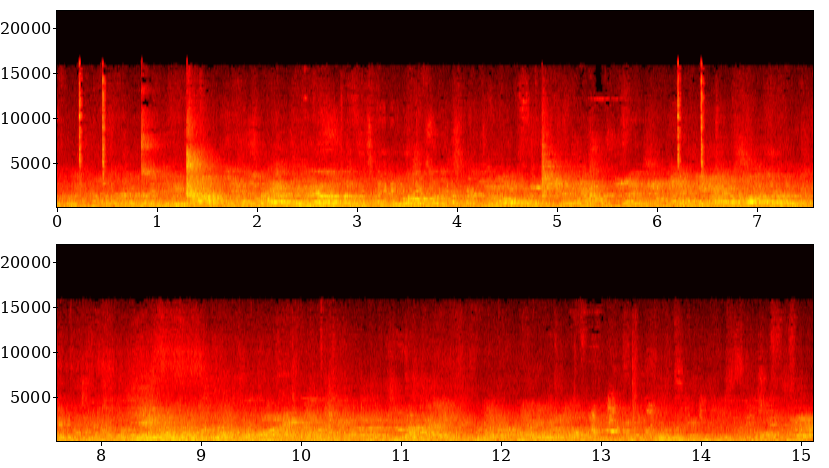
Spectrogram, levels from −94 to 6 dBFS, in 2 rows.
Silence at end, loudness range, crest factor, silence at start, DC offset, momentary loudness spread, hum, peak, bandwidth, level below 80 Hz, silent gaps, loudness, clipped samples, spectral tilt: 0 s; 4 LU; 18 dB; 0 s; under 0.1%; 6 LU; none; -10 dBFS; 16 kHz; -40 dBFS; none; -28 LUFS; under 0.1%; -4.5 dB/octave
